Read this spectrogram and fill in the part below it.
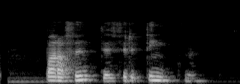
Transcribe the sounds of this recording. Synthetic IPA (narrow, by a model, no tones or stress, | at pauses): paːɾafʏnt̪ɪðfɪɾɪɾ̥t̪iŋknʏm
